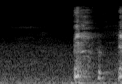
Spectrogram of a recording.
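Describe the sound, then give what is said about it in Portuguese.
A short burst of coughing: one strong cough followed by two smaller ones in quick succession, fairly loud against a quiet background. “Agora, falando em, em espirro e tossidas, é.”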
